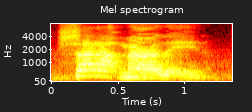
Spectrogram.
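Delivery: irritated, exasperated tone. Hearing a noise during a ritual and telling the dog off: shouting. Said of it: "I don't mean to shout".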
